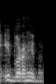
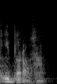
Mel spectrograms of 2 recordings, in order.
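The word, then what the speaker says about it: إبراهيم: dibaca ibr roham pertanyaannya saya yang betul itu bacaannya Ibrahim atau ibraham dua-duanya betul padahal sama-sama bahasa Arab tapi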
